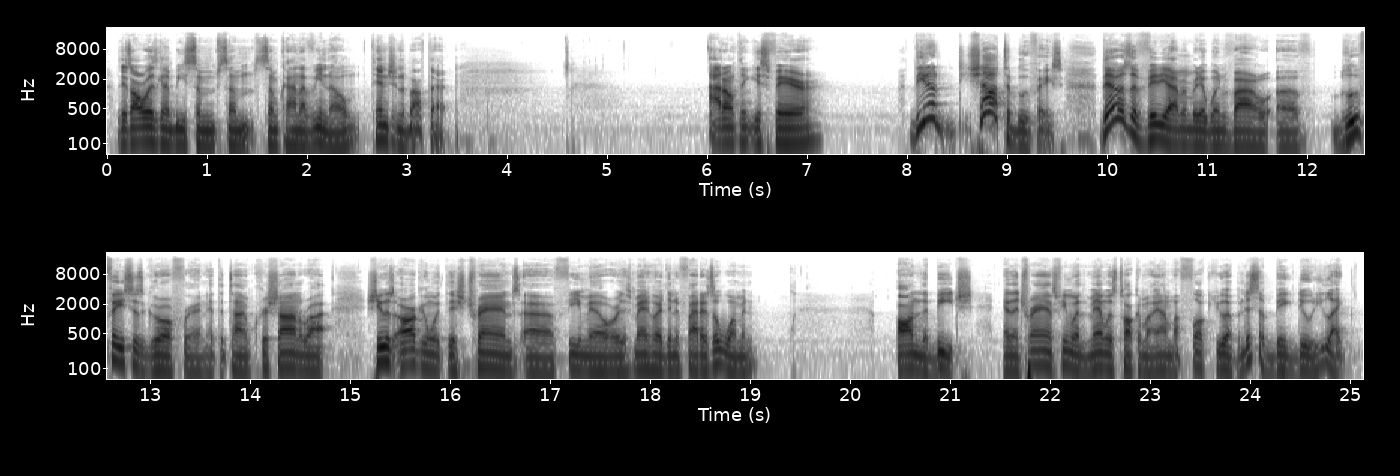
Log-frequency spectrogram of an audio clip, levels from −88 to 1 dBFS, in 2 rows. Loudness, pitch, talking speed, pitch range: -19 LUFS, 95 Hz, 205 wpm, 90-105 Hz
